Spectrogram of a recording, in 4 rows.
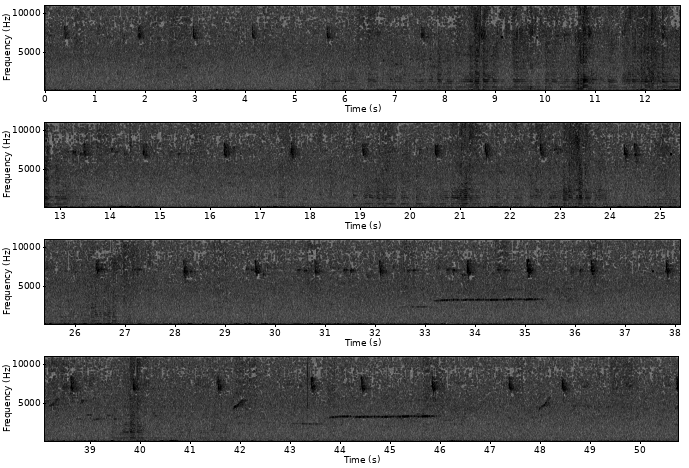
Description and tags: Front Pair of H2 in forest approx 50 ft from Lake Superior on hot summer July afternoon. Many birds.
field-recording, fly, summer, wind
